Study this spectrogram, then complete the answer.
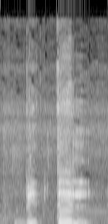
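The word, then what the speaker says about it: בית אל: entre rama ebay y beit él que se pronuncia en hebreo vettel en las montañas de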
